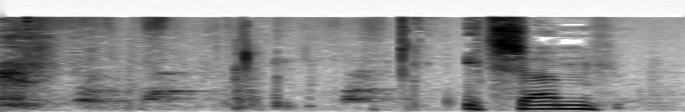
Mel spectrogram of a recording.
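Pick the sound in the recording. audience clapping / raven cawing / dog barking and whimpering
dog barking and whimpering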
